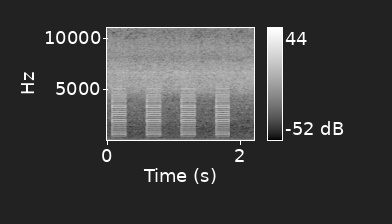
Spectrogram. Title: uncovering a weird beeping noise during my home inspection #homeinspector #homeinspection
